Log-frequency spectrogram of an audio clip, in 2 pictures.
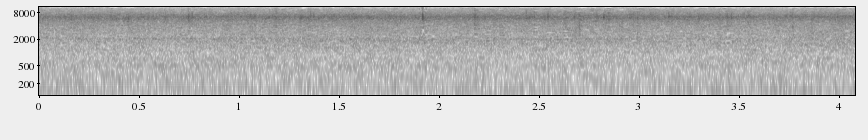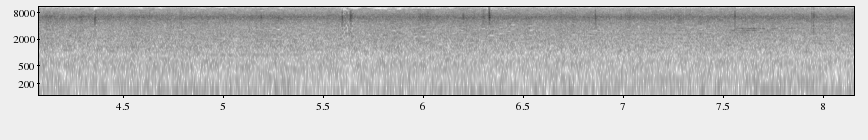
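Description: Heavy rain falling steadily on a road, with vehicles driving past on the wet surface under the hiss of the rain.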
